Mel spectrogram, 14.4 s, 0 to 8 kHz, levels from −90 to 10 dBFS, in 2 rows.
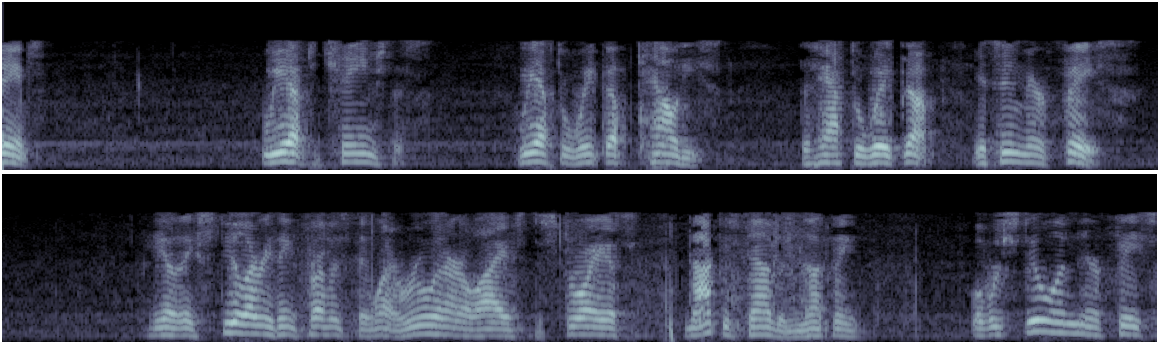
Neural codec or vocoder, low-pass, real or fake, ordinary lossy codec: codec, 16 kHz, 8 kbps, FreqCodec, larger model; 7.2 kHz; fake; AAC, 16 kbps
